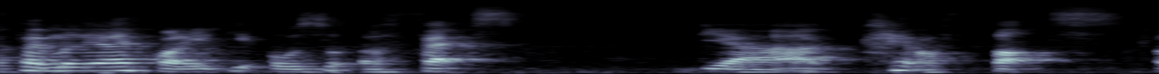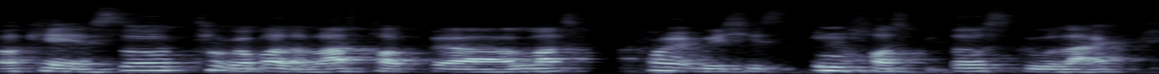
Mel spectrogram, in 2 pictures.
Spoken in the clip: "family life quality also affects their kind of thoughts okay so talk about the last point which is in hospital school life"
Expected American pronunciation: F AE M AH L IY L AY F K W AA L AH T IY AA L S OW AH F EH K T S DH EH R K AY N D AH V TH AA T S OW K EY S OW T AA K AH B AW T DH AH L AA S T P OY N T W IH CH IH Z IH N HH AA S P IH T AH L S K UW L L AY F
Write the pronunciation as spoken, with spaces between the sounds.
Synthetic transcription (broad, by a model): F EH M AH L IY L AY F K W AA L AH T IY AA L S OW AH F EH K T S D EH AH K AY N AH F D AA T S OW K EY S OW T AA K AH B AW T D AH L AA S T P OY N T W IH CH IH S IH N HH AA S P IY T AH L S K UW L L AY F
